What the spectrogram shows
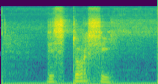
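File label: "distorsie", Dutch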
